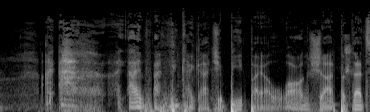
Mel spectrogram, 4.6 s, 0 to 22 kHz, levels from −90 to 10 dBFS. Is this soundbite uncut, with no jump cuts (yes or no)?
yes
